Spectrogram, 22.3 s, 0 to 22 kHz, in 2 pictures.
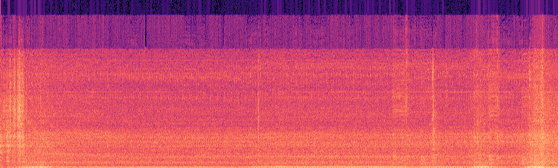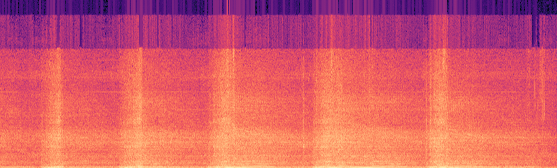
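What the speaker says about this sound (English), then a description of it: "integrated dual exhaust outlets with chrome tips" A 2020 Volvo XC90 SUV's integrated dual exhaust with chrome tips idles with a low, steady rumble, then gets blipped in a series of sharp revs that rise and fall about every two seconds.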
